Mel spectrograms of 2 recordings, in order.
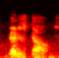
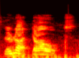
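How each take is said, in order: First: Said in the usual way. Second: "dogs" drawled out as D-A-W-G-S; dogs as "dawgs". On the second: Shown as a demonstration. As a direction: stretch the vowel of "dogs" into a Southern "dawgs". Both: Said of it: "They can't be D A W G S".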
